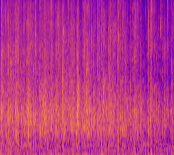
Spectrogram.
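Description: An audience claps at a Buddhist Sunday dharma talk: a steady, dense wash of many hands clapping together, filling the whole stretch at a moderate level with no voices over it.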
